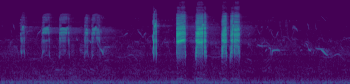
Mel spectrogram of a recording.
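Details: Two phrases from a black francolin, a quieter rasping series followed by a louder harsh one of short and long grating notes, with scattered whistles of other birds afterwards.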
